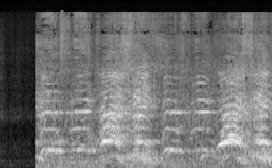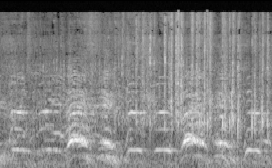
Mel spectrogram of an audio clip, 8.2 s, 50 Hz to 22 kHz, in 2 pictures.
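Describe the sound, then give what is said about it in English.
A large street protest crowd of roughly 2,000 to 3,000 people chants and shouts in the evening in repeated rhythmic bursts, loud and continuous, with many voices rising together roughly every second over a dense background of crowd noise. “Now, protesters are not too happy about this. And they were out on the street again over the weekend, only yesterday evening, actually.”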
